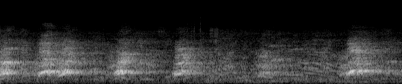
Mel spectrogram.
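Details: A Samoyed at a Samoyed Club of Los Angeles AKC event in February 2013 gives a run of short, harmonic, yelping barks and woo-like calls, about five bursts spaced unevenly across four seconds.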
